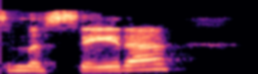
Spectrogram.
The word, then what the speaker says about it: Maceira: It's Maceira. It's Portuguese. – Portuguese. – So it doesn't follow like normal, you know, like pronunciation, but yeah.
